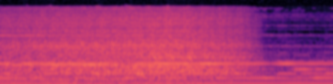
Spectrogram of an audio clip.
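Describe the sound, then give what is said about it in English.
One of Mission Transport Life's trucks, with a heavy diesel engine, rumbles loud as it pulls out, a steady throbbing drone, with the higher hiss falling away near the end. No voices. “Here's one of the trucks pulling out.”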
